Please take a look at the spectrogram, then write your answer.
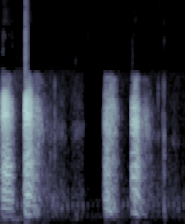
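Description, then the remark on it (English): A person imitates a harsh, loud insect call heard in late summer, likened to a katydid, with the voice: four loud, rasping, buzzy bursts, arranged as two quick pairs separated by a short pause. “Now that sounds to me a little like a katydid. It's quite a harsh, loud sound.”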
